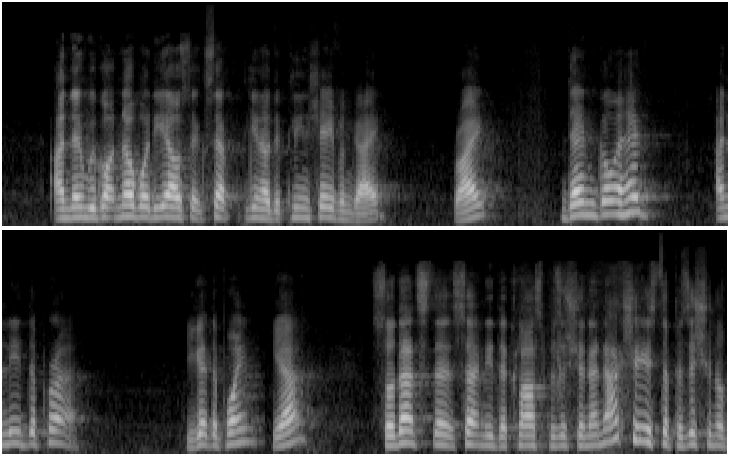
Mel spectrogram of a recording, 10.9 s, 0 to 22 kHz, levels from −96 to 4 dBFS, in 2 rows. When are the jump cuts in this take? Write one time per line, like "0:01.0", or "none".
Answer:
0:07.4

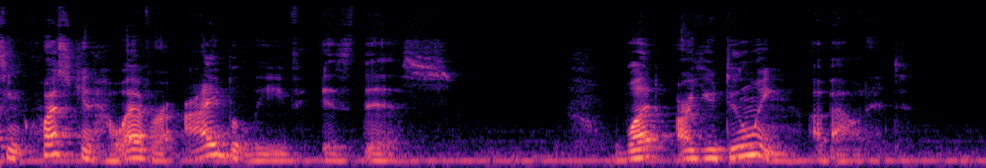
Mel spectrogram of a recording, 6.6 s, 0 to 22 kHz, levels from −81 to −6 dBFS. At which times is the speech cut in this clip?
none

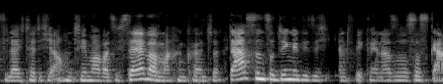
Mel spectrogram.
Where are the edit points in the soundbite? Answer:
0:02.2
0:03.4

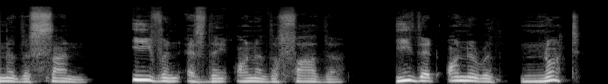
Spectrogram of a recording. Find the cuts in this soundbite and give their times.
none

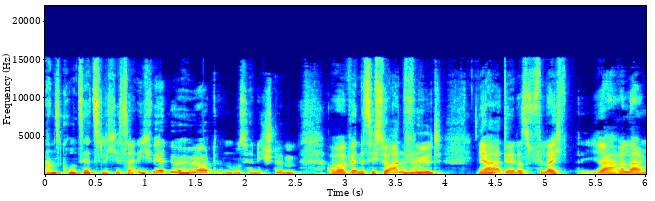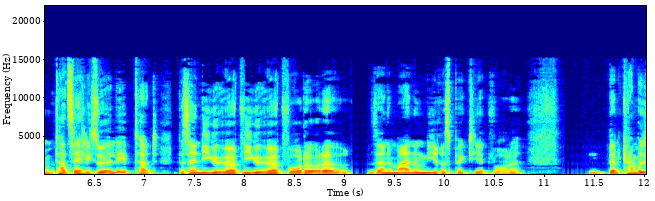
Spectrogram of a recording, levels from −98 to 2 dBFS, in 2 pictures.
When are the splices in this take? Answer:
0:01.2
0:04.6
0:06.1
0:07.2
0:08.0

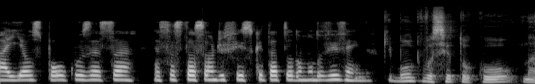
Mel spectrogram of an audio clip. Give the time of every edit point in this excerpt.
0:01.4
0:03.8

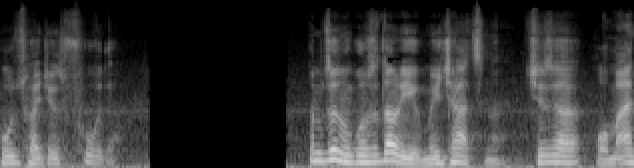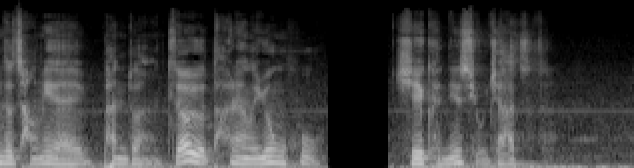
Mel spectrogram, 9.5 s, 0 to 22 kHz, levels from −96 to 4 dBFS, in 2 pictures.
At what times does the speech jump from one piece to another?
none

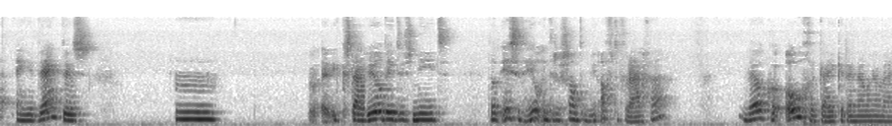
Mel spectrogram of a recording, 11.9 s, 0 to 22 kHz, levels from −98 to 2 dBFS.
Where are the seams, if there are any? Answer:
0:04.8

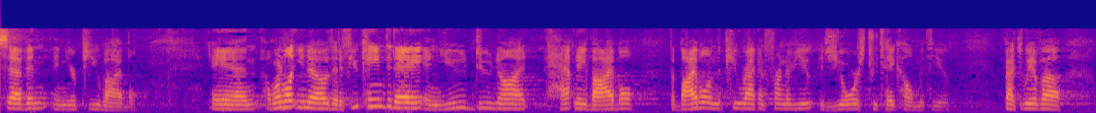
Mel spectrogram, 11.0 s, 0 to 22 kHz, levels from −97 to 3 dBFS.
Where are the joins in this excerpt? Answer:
0:05.7

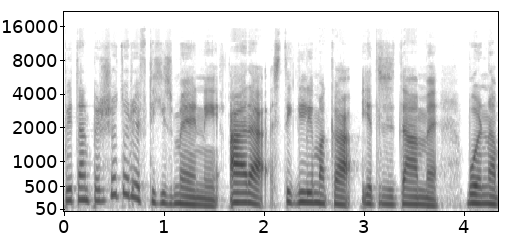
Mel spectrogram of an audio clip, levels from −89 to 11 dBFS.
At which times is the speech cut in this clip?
0:03.1

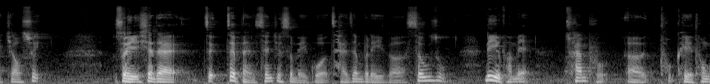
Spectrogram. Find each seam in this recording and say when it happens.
0:05.6

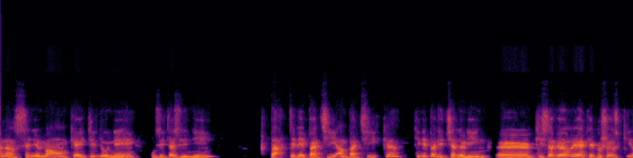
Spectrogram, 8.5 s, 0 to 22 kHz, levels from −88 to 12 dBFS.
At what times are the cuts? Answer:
0:05.4
0:06.6

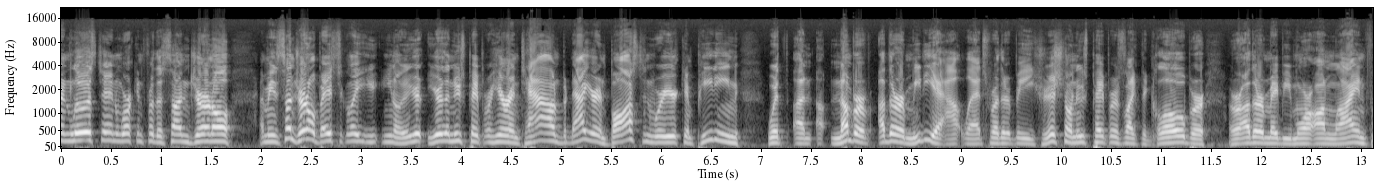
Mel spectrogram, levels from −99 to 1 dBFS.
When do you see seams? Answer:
none

